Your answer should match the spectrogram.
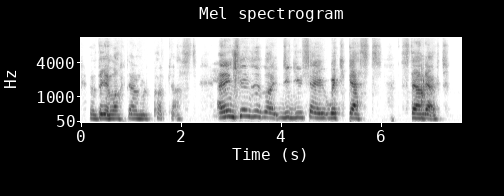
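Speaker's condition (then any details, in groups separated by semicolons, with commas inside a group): Cerebral palsy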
